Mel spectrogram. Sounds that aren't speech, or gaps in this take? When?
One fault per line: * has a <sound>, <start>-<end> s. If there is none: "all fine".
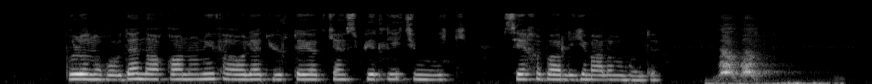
* has a bark, 7.1-8.5 s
